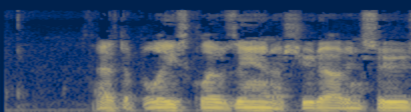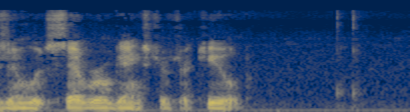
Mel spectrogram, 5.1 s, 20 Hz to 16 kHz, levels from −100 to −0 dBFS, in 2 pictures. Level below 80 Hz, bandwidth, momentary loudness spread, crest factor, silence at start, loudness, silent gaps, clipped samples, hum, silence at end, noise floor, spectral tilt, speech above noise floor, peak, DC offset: -46 dBFS; 11.5 kHz; 8 LU; 18 dB; 0.6 s; -25 LUFS; none; under 0.1%; none; 1.05 s; -60 dBFS; -5.5 dB/octave; 36 dB; -8 dBFS; under 0.1%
